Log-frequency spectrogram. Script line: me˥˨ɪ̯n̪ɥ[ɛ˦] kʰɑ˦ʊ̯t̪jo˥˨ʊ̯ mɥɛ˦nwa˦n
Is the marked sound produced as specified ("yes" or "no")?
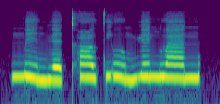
no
